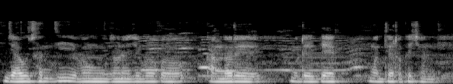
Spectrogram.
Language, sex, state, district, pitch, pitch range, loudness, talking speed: Odia, male, Odisha, Khordha, 130 Hz, 130-135 Hz, -17 LUFS, 105 wpm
